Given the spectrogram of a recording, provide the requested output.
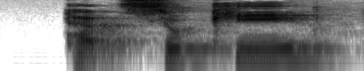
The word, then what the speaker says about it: Tatsuki: Tetsuki, äh, wie spricht man es aus? Äh, da kann ich dir nicht helfen. Ich weiß auch gar nicht, wen du meinst. – Tatsuki Fuyumoto, die Chainsaw Man macht, also das musst ihr ja irgendwann mal.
